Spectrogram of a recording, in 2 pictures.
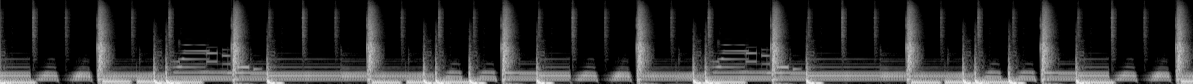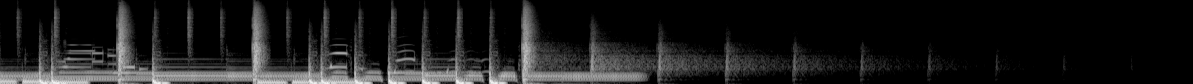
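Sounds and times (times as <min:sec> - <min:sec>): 
groove music: 0:00.0 - 0:18.7.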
